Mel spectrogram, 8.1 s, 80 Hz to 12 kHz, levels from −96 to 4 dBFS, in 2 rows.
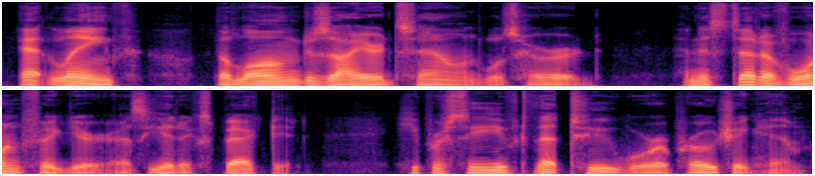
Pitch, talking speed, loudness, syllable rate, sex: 90 Hz, 180 wpm, -18 LUFS, 5.4 syllables/s, male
